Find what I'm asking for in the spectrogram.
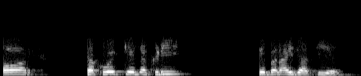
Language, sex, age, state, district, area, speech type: Urdu, male, 18-30, Bihar, Purnia, rural, conversation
